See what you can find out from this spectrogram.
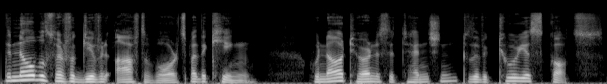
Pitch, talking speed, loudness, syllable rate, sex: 125 Hz, 170 wpm, -18 LUFS, 5.3 syllables/s, male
